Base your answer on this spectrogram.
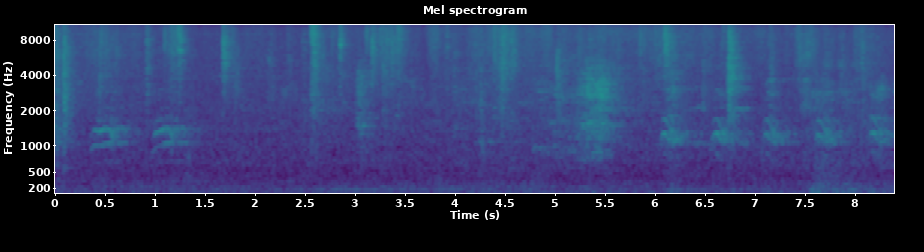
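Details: A young male gorilla at Kyoto City Zoo, January 2022, gives loud, short, harsh squealing cries in bursts, furious at his mother.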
